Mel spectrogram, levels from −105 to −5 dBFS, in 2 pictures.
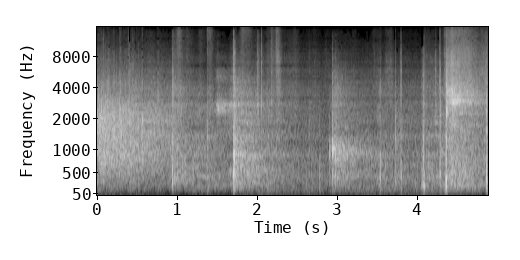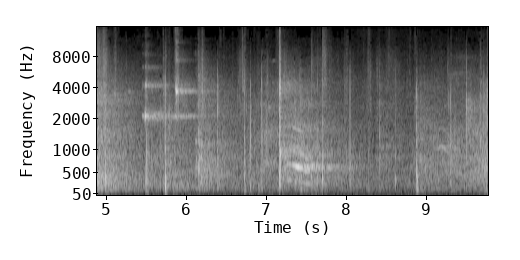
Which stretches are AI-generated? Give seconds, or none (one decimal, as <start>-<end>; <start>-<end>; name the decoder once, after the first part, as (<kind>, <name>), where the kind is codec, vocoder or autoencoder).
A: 0.6-4.5 (autoencoder, DAC-VAE)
